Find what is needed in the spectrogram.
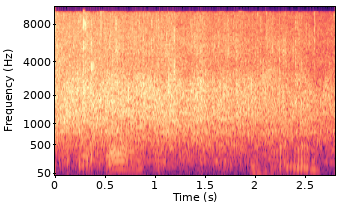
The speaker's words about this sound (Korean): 우리 새벽부터 20진 1부 2부 수고하셨는데 다시 한번 박수로 격려하십시다.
